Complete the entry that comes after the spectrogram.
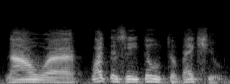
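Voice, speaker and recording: A pushy New York fight-promoter schemer from a 1940s radio comedy. The voice is husky and lively, full of persuasive, formal slang. It sounds like a dull old broadcast. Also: male voice, on the low side, moderate pace. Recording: dull, band-limited 1940s radio recording.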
